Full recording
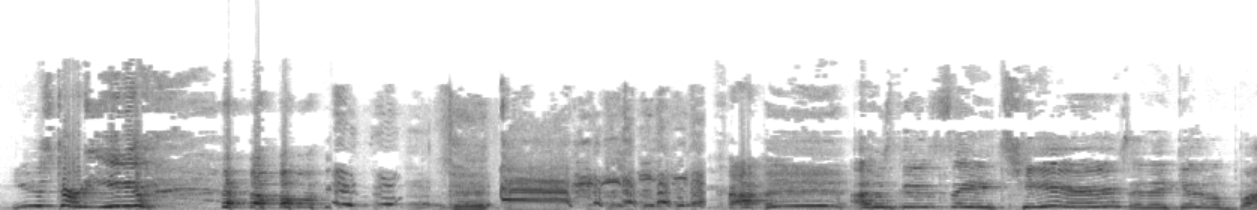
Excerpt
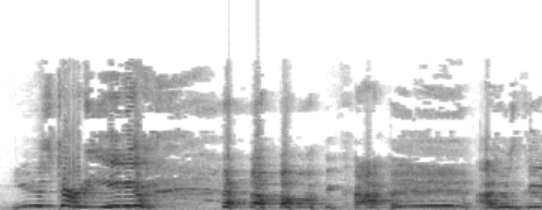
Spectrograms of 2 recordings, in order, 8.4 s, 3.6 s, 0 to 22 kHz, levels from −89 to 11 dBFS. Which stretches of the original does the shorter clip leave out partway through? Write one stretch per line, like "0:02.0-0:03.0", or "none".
0:02.2-0:04.7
